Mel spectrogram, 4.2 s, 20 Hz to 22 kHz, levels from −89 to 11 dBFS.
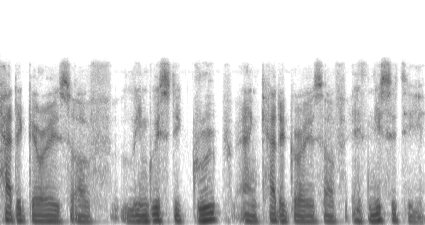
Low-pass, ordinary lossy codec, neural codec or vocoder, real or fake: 7.2 kHz; Opus, 24 kbps; none; real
